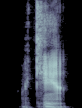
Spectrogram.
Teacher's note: in the negative form because the tongue and voice stop there is almost no sound of the letter N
